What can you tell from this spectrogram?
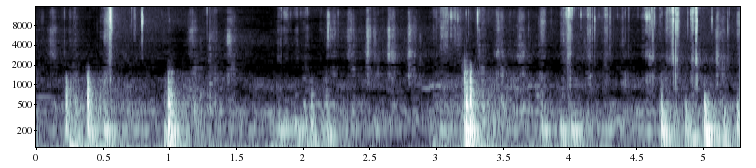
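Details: Guinea pig eating watermelon in a small indoor space, giving irregular moist crunches scattered among continuous soft chewing ticks, with a few stronger bites spaced a second or two apart.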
